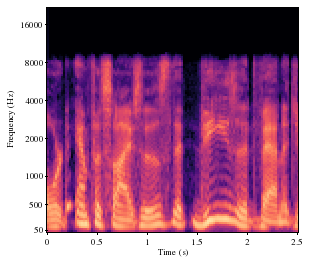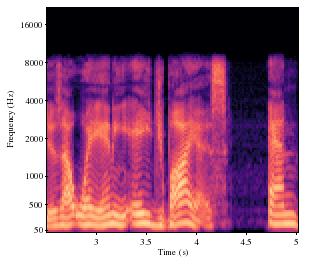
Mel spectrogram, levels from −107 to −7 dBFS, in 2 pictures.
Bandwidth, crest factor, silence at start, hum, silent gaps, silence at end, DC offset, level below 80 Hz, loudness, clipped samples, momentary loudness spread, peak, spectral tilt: 9 kHz; 16 dB; 0 s; none; none; 0 s; under 0.1%; -74 dBFS; -21 LUFS; under 0.1%; 6 LU; -4 dBFS; -5.5 dB/octave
